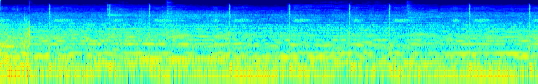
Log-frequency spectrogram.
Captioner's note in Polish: Aplauz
